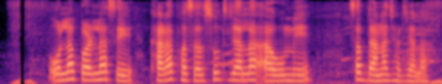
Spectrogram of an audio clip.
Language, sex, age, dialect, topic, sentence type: Bhojpuri, female, 18-24, Southern / Standard, agriculture, statement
